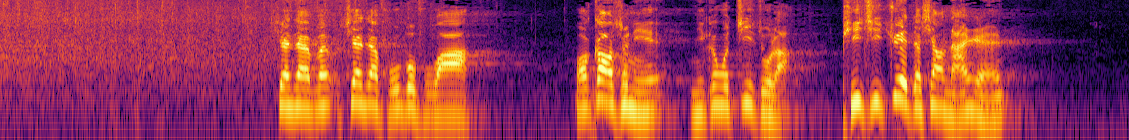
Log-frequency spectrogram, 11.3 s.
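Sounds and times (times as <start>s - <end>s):
applause: 0.0s - 4.7s
speech: 2.8s - 4.8s, 5.8s - 10.2s.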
